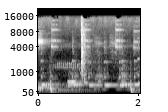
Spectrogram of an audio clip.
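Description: Electronic dance music in a DJ mix: a synth bass line stepping between held low notes, with sharp percussion hits and a few quick falling-pitch bass drops.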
